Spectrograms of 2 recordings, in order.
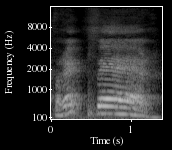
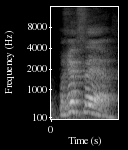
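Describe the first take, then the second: First: "préfère" split as pré, then a long fère; syllable by syllable. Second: Said in the usual way. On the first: Shown as a demonstration. Teacher showing the grave accent, "préfère" slowly split in two. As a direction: stretch the open è at the end of "préfère".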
